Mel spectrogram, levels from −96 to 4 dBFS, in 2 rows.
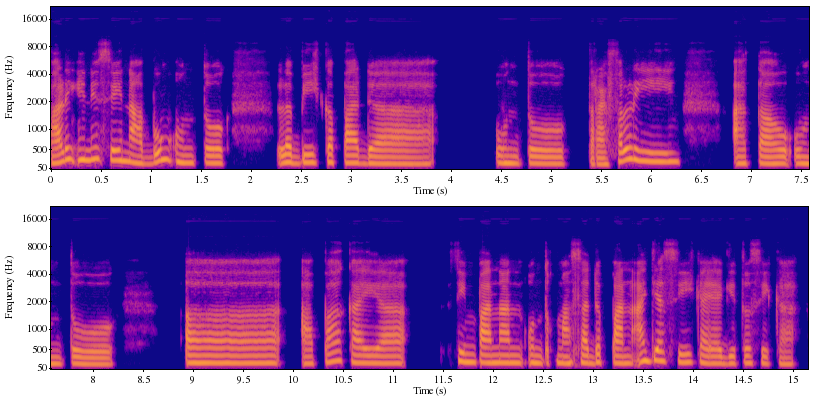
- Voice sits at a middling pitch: Yes, medium, 180 Hz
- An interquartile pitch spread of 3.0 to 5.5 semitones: No, narrow, 2.6 semitones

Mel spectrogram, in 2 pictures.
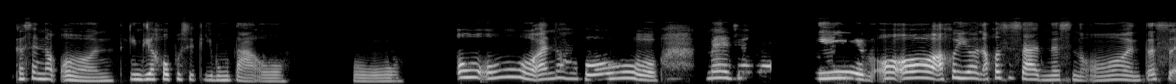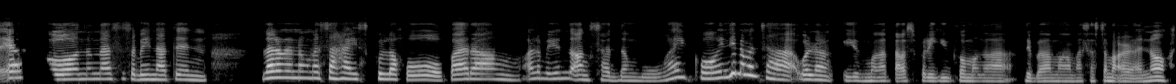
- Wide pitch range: Yes, wide, 7.3 semitones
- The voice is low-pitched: No, high, 230 Hz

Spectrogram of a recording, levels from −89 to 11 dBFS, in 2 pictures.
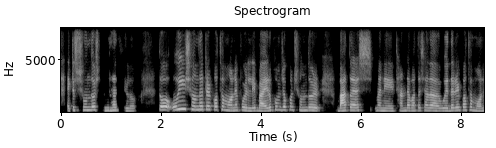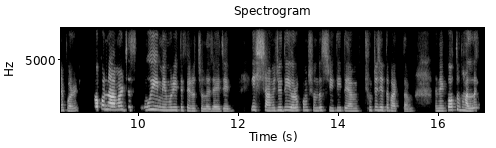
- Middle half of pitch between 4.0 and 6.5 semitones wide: No, average, 3.1 semitones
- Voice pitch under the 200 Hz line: No, very high, 255 Hz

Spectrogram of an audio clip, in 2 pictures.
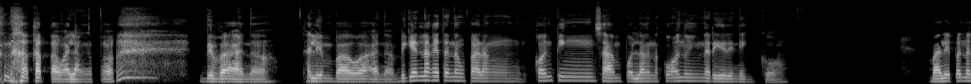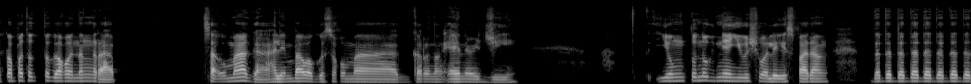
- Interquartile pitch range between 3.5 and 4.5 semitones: Yes, average, 3.9 semitones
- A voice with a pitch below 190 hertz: Yes, medium, 140 Hz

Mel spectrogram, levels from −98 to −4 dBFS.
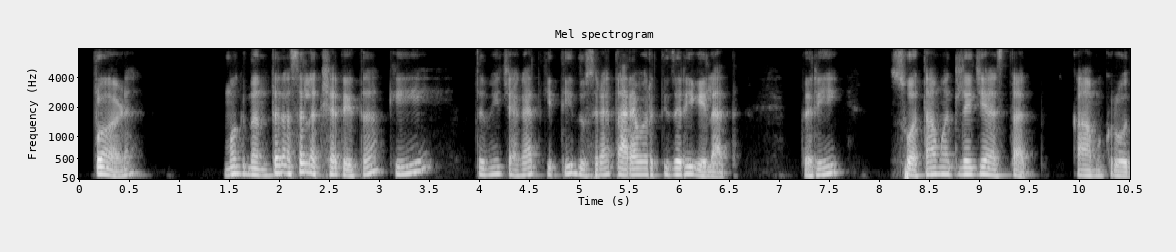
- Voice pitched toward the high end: No, medium, 140 Hz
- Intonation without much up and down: No, average, 3.2 semitones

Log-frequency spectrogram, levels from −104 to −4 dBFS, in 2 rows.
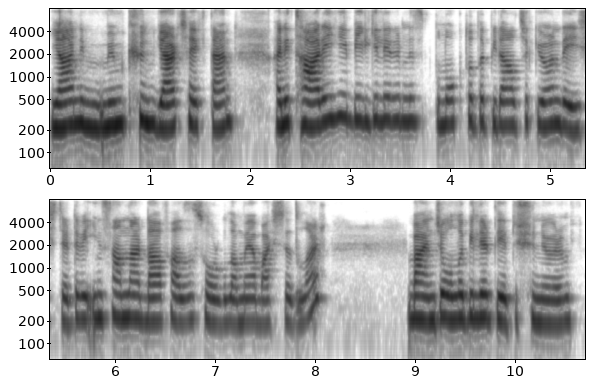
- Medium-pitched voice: No, high, 225 Hz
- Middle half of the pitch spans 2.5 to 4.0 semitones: Yes, average, 3.0 semitones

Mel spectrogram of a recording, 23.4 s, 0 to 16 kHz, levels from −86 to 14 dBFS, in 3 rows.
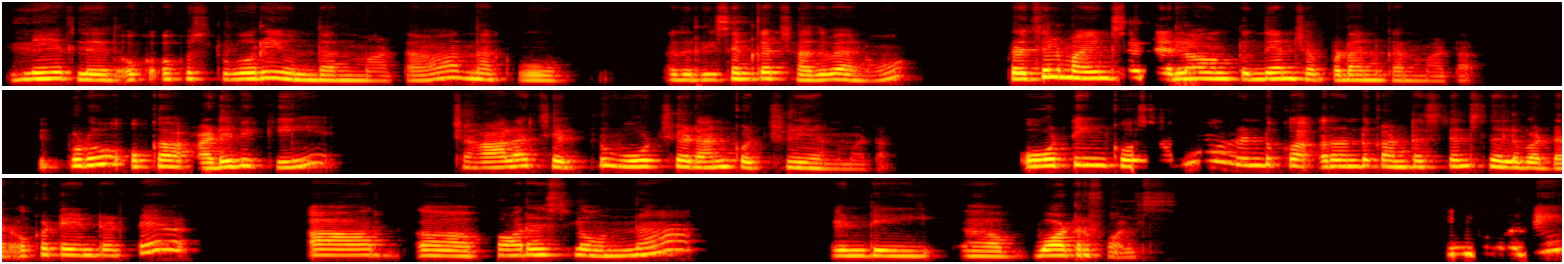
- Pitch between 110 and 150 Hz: No, high, 225 Hz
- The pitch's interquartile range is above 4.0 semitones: No, average, 3.3 semitones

